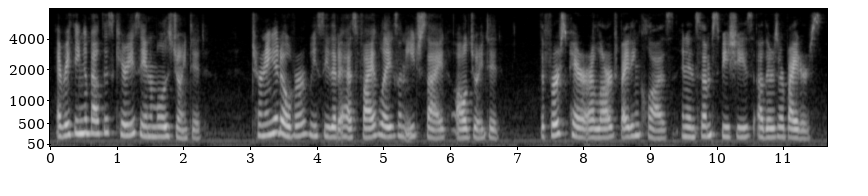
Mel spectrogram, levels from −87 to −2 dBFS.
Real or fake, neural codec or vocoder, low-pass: real; none; 7.2 kHz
